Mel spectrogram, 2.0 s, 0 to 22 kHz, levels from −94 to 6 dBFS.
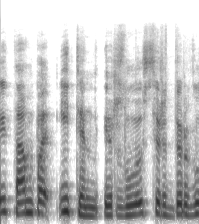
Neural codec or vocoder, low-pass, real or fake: codec, 44.1 kHz, 7.8 kbps, Pupu-Codec; 14.4 kHz; fake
